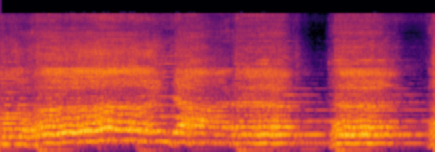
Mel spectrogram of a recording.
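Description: Kashmiri Sufi song: a man singing a long, slowly rising and falling melodic line, accompanied by a bowed fiddle and a low drum beat about once a second.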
